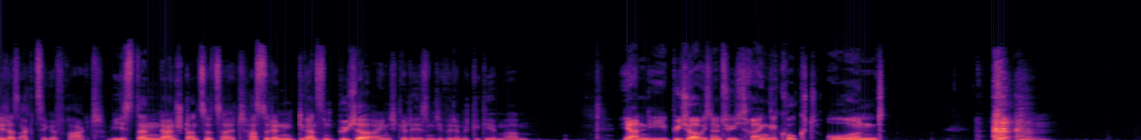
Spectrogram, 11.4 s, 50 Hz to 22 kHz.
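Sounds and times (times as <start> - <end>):
speech: 0.0 - 5.5, 6.2 - 8.9, 9.9 - 10.5
faint breath: 5.8 - 6.2, 9.4 - 9.8
throat clearing: 9.8 - 10.6.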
